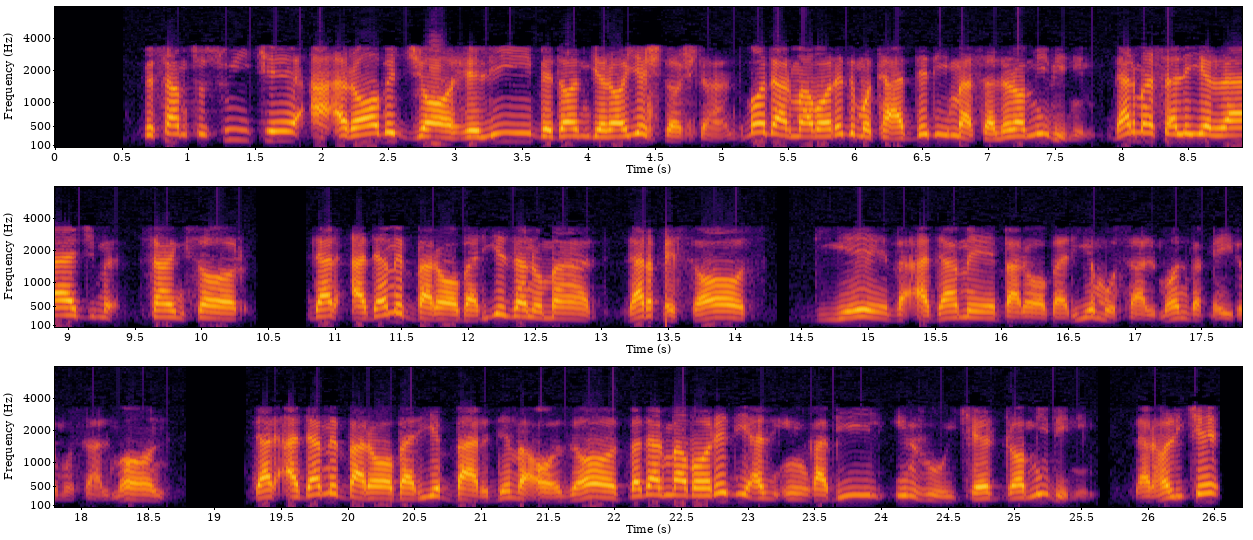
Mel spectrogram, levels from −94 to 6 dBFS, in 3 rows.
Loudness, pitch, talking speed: -15 LUFS, 160 Hz, 125 wpm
